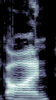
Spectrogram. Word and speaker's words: Gaughan: I'm Jackie Gone.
